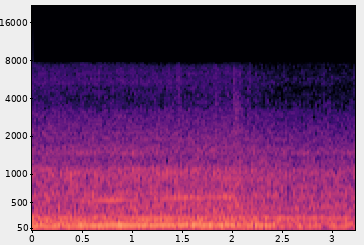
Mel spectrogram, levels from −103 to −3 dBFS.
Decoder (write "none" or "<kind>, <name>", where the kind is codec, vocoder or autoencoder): none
